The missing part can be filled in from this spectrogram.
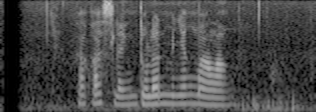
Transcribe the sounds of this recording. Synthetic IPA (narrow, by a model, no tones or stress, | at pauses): kakaslɛŋd̪olɔnməɲəŋmalaŋ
